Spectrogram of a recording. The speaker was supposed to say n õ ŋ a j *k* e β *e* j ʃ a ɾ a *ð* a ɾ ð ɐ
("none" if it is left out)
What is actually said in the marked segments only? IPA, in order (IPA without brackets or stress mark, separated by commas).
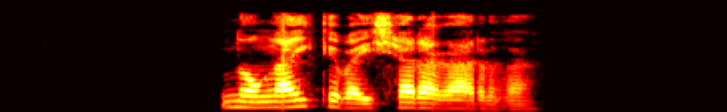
k, a, ɣ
